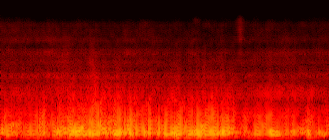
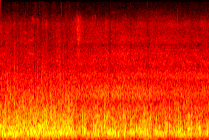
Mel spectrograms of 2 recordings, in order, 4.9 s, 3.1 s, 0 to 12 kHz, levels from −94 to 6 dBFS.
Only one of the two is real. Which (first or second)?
second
